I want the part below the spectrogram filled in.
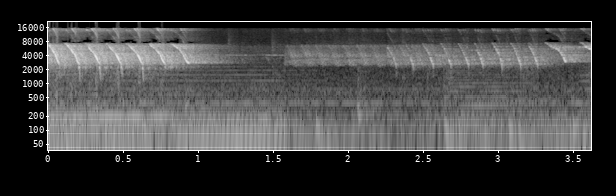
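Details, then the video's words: Canary training song with a fast, bright trill of repeated notes, a softer stretch, then a second, quieter run of rapid repeated notes building toward the end. "canary singing / canto Canario cantando | canary training song"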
